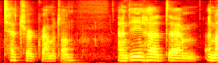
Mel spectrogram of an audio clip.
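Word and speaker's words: Tetragrammaton: Rick rubin's podcast um Petra grammaton I think it's pronounced sorry Tetra grammaton and he had um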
